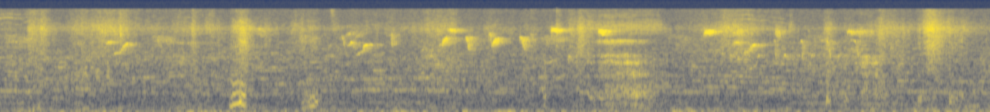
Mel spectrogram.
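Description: Small birds chirping: many short, high chirps scattered throughout, over a steady low outdoor hum.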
